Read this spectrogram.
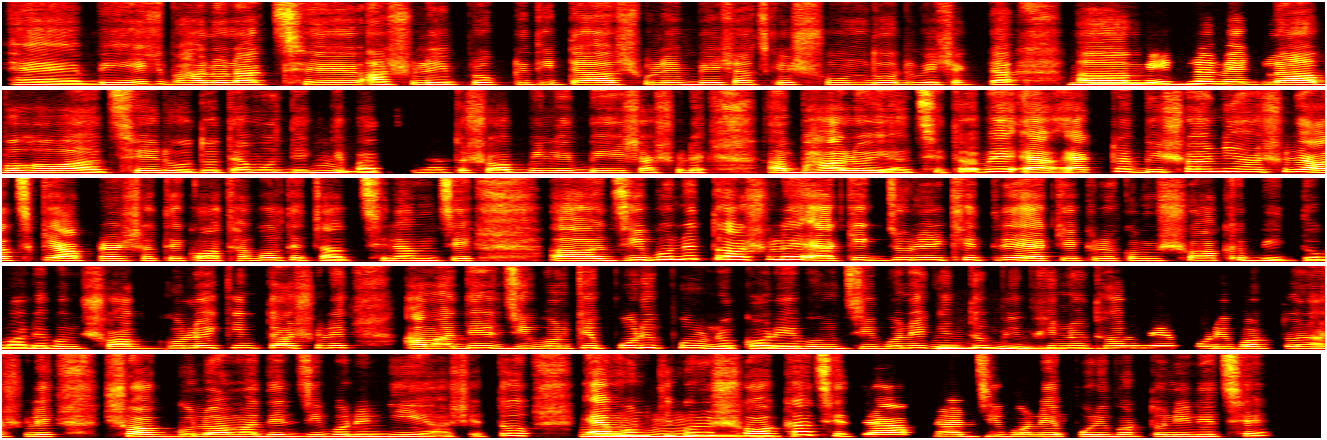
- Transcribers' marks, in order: none
- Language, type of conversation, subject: Bengali, unstructured, আপনার শখগুলো কি আপনার জীবনে কোনো পরিবর্তন এনেছে?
